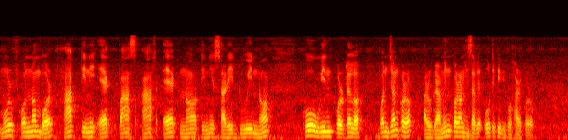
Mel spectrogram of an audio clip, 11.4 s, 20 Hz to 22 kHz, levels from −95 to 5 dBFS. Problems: none marked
